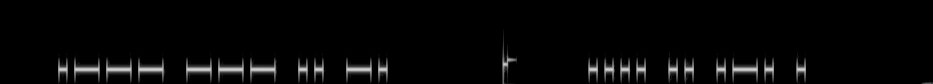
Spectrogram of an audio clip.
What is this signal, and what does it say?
Morse code, heard as a keyed tone, about 15 wpm, 700 Hz. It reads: JOIN HIRE
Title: Sentences from Top 1400 Words - New Word Drill Alt - 15wpm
